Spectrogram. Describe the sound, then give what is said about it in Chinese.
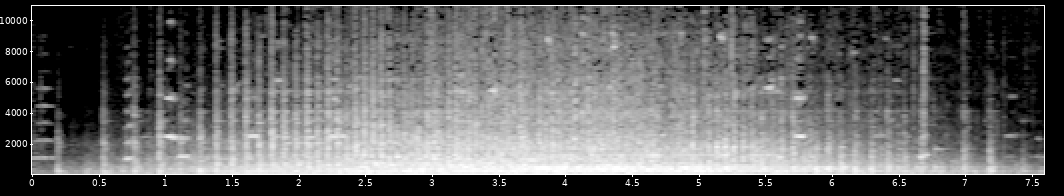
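A factory gate opens with a loud, continuous mechanical rattle, like grinding gears or a ratchet. The clatter swells to a steady peak, holds, then eases slightly toward the end. “应该就是在工厂里面，打开大门进去吧。”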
